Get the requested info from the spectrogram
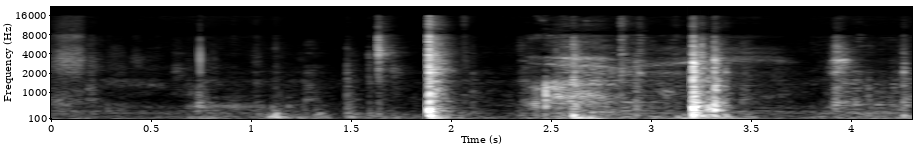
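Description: Handling noise on a workbench: a few sharp clicks and knocks, the loudest just before two seconds in and just after three seconds, with brief rustling between them.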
